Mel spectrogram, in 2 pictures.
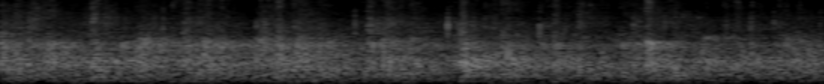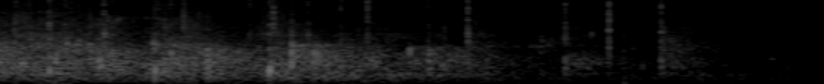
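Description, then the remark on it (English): Audience applause, a dense wash of many hands clapping steadily, then thinning out into a few scattered claps before fading to quiet near the end. “So once again, maybe a round of applause to say thank you so much for that.”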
